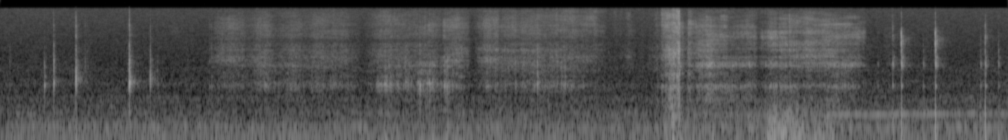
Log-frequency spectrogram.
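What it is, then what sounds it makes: Small embossed wooden box. Long nails tap and scratch the textured lid of a small, hollow embossed wooden trinket box held in the hand. Quiet, dry scratching runs under a low rumble, punctuated by short, sharp taps that click brightly and stop almost at once.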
